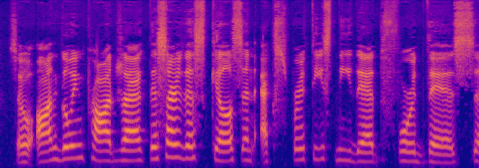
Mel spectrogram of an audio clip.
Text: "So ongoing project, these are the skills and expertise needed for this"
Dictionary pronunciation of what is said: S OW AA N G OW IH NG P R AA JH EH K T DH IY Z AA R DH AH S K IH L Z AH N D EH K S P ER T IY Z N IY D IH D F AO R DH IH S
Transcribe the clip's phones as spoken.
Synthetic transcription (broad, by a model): S OW AA N G OW IH NG P R AA JH EH K T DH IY S AA R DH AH S K IH L S AH N D EH K S P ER T IY S N IY D IH D F AO R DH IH S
